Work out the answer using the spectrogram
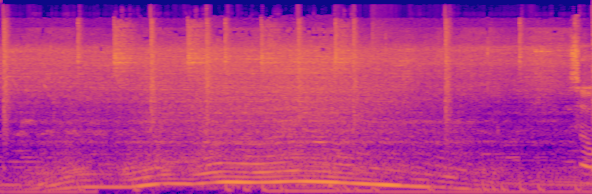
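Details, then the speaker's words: Car revved, heard with window down: loud raspy roar rising and falling with revs, far louder than normal; hole in the silencer lets exhaust gas leak out before the muffler, fix is replacing the leaking pipe section. "So என்ன ஆயிருக்குன்னா சைலன்சரில் வந்து whole இருக்குது. So அதனால் என்ன ஆகுதுன்னா இன்ஜினோட exhaust gas வந்து silencer muffler மூலமாக நாய்ஸ் ரெடியூஸ் ஆகி வெளியே போகிறதுக்கு பதிலாக முன்னாடியே லீக் ஆகுது."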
